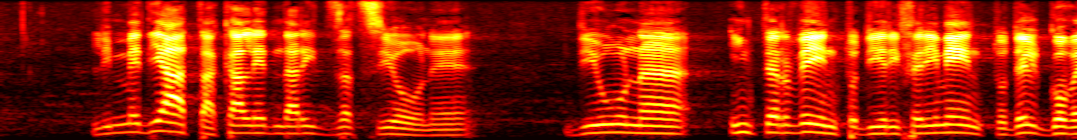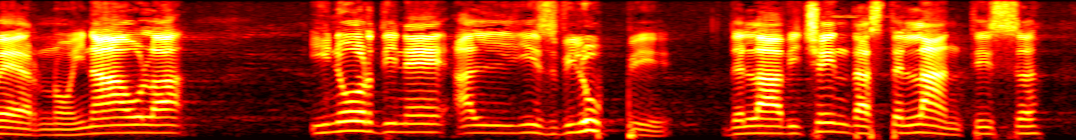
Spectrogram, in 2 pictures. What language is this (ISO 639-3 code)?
ita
